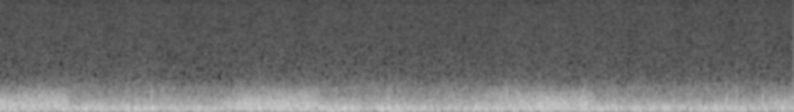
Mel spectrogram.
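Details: Stethoscope auscultation of a horse's chest: soft low rumbling airflow with gentle swells; normal vesicular lung sounds.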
